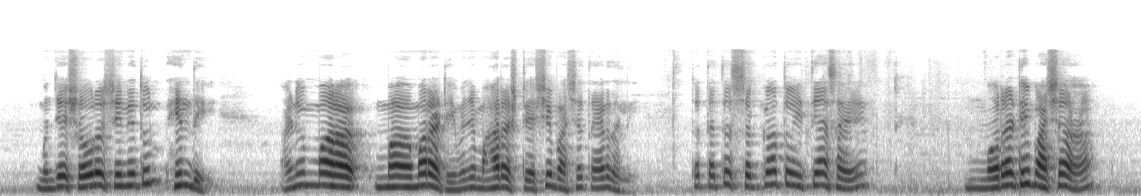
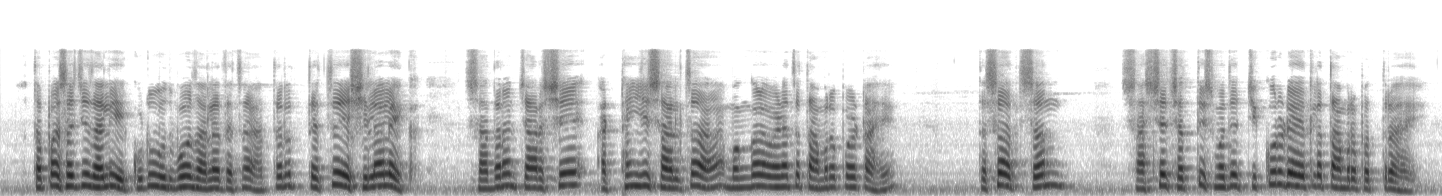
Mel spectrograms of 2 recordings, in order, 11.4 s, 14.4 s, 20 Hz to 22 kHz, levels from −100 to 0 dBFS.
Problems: constant background noise, background conversations at intervals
